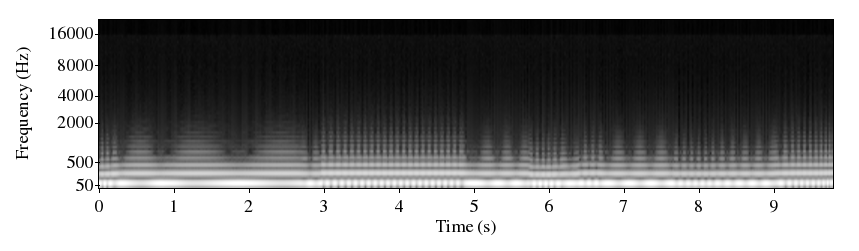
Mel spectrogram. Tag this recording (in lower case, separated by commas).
synthesizer, playing synthesizer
